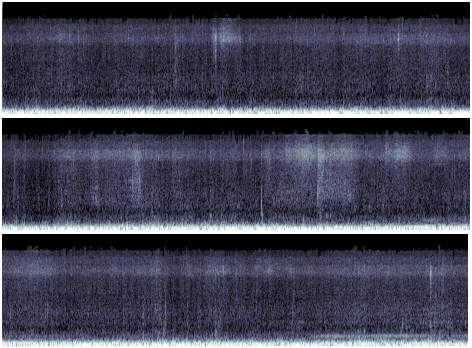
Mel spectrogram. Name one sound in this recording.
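Tyres crunch over a gravel road.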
